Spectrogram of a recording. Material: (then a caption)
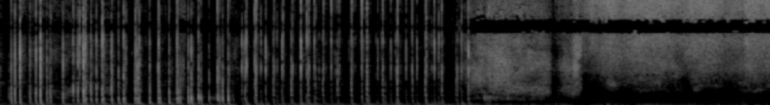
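Plastic. Fingertips tap rapidly on the lid and front edge of a closed, purple plastic-cased laptop, making quick, dry clicks over a steady low hum. After about six seconds the tapping stops, and a palm rubs across the plastic surface with a soft, hissing swish.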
